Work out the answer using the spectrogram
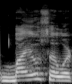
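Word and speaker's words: Biot-Savart: magnetic field strength is bio server law this is silent it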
